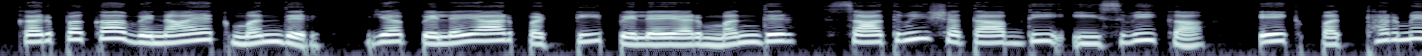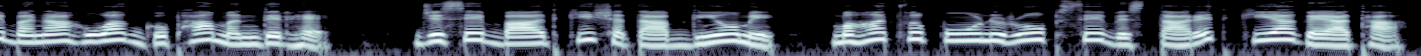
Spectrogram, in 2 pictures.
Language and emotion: Hindi, neutral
